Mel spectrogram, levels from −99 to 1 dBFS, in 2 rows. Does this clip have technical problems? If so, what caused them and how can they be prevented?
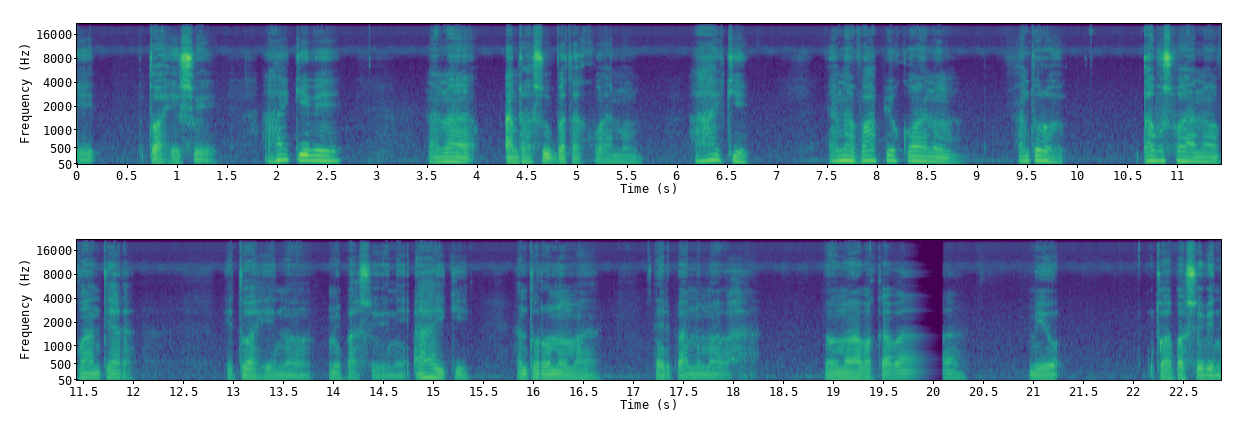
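Yes, this speech clip has two faults.

From 19.71 to 20.11 s there is a call audio freeze. Packets were likely held up in transit, so the jitter buffer ran dry and the receiver filled the wait by stretching the last sound into a fading buzz or hiss. About 378 ms were filled this way, the final 90 ms falling to silence. When the packets arrived, playback resumed where it had stopped, so nothing was lost but the delay grew by 378 ms. A more stable network path, with wired links and priority for call traffic, prevents this.

From 21.77 to 22.86 s comes a jitter buffer speed-up. After the freeze the buffer held more audio than its target, so the receiver trimmed short pitch-period pieces over and over, removing about a fifth of a second in total. The sound plays at roughly 118% speed without any change in pitch, so the voice sounds hurried. 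Fewer delay spikes on the network and gentler catch-up settings in the receiver prevent it.

The room noise under the sound, about 34 dB below the speech, belongs to the recording and is not a system fault.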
